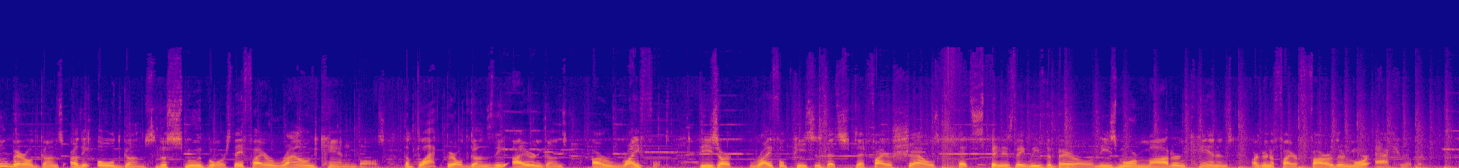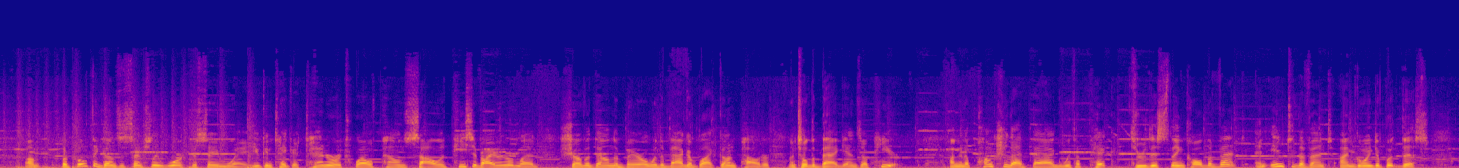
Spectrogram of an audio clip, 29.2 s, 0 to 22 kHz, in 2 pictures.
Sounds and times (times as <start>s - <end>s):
Speech: 0.0s - 28.9s
Music: 0.0s - 29.1s.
